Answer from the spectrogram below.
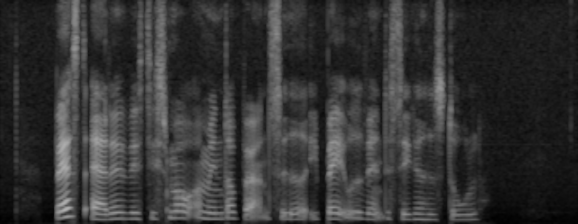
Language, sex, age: Danish, female, 26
